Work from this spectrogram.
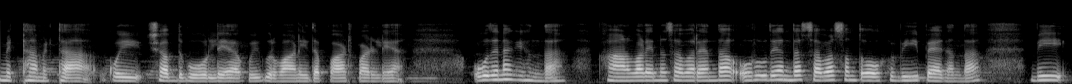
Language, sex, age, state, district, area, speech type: Punjabi, female, 30-45, Punjab, Fatehgarh Sahib, rural, spontaneous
